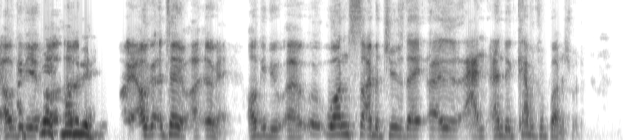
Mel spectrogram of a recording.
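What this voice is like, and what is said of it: Boris Johnson impression. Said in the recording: “That's Boris Johnson. ... I thought that was Theresa May. ... That was such a good impression.”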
